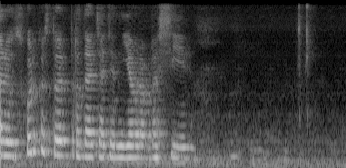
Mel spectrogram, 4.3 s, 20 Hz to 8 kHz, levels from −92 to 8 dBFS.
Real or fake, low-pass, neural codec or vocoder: fake; 7.2 kHz; codec, 16 kHz in and 24 kHz out, 1 kbps, XY-Tokenizer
